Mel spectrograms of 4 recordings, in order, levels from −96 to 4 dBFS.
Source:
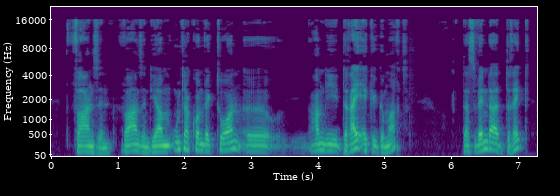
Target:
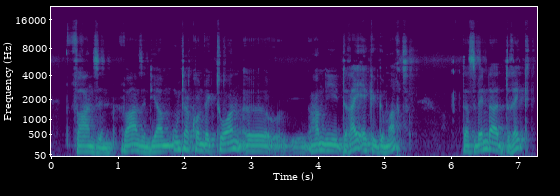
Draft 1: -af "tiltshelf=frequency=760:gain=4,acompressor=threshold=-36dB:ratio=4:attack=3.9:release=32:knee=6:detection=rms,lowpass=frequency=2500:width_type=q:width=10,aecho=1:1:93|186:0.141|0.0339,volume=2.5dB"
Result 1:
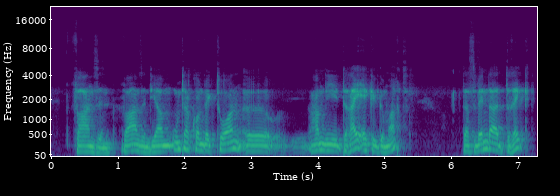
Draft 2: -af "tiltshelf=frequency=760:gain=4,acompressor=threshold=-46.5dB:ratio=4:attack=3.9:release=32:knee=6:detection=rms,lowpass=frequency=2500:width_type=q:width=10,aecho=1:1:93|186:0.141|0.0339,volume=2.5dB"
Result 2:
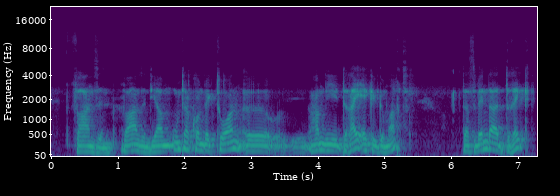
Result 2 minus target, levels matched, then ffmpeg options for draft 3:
2,000 Hz band +8.0 dB
-af "tiltshelf=frequency=760:gain=4,acompressor=threshold=-46.5dB:ratio=4:attack=3.9:release=32:knee=6:detection=rms,lowpass=frequency=6000:width_type=q:width=10,aecho=1:1:93|186:0.141|0.0339,volume=2.5dB"

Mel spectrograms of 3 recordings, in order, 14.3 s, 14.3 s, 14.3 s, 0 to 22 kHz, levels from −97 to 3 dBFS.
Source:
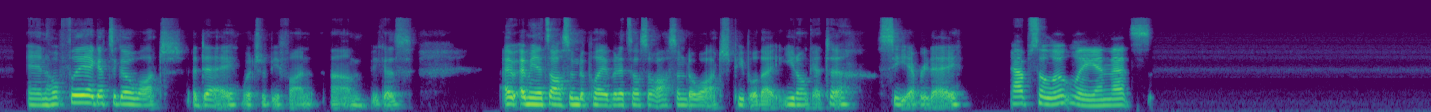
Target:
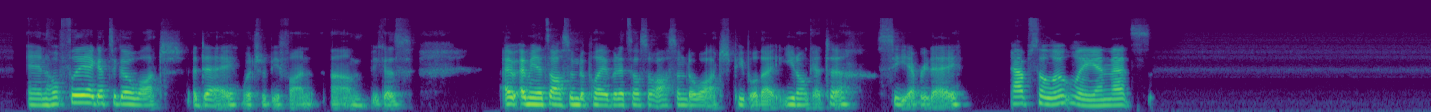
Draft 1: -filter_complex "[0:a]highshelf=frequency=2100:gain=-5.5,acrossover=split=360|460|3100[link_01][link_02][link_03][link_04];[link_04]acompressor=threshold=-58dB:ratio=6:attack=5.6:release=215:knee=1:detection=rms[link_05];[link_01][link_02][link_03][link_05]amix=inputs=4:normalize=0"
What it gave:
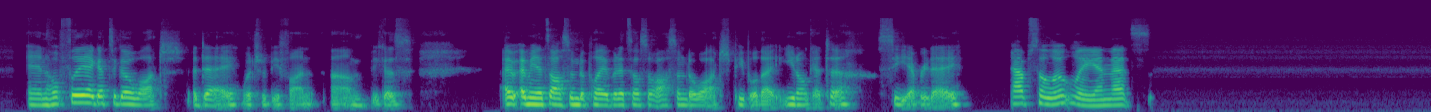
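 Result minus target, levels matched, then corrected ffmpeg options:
4,000 Hz band −3.0 dB
-filter_complex "[0:a]acrossover=split=360|460|3100[link_01][link_02][link_03][link_04];[link_04]acompressor=threshold=-58dB:ratio=6:attack=5.6:release=215:knee=1:detection=rms[link_05];[link_01][link_02][link_03][link_05]amix=inputs=4:normalize=0"

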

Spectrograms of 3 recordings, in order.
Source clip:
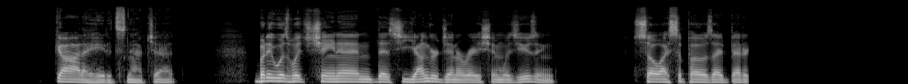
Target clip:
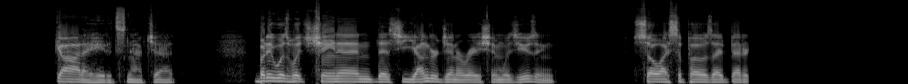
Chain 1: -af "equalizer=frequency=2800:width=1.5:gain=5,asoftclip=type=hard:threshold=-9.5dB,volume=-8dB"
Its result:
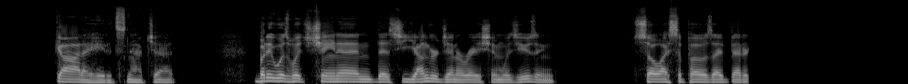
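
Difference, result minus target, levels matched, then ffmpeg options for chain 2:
2,000 Hz band −3.0 dB
-af "equalizer=frequency=2800:width=1.5:gain=13.5,asoftclip=type=hard:threshold=-9.5dB,volume=-8dB"

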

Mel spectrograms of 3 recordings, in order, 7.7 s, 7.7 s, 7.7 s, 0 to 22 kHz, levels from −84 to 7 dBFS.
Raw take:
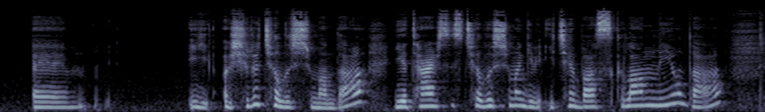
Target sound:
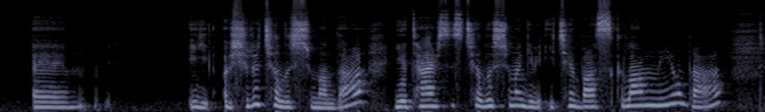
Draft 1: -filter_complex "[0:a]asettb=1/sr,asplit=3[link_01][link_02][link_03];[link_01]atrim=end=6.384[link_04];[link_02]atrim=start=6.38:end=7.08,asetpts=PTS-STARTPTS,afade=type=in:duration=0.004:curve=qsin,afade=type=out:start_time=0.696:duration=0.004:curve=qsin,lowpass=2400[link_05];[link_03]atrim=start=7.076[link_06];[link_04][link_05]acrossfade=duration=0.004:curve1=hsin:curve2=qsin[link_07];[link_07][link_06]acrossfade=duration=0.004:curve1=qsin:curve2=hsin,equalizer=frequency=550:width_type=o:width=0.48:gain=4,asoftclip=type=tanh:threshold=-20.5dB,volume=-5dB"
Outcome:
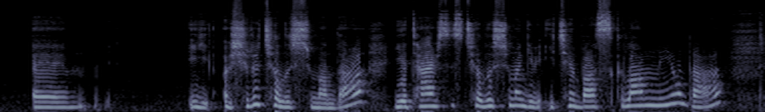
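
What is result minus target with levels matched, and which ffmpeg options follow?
500 Hz band +2.5 dB
-filter_complex "[0:a]asettb=1/sr,asplit=3[link_01][link_02][link_03];[link_01]atrim=end=6.384[link_04];[link_02]atrim=start=6.38:end=7.08,asetpts=PTS-STARTPTS,afade=type=in:duration=0.004:curve=qsin,afade=type=out:start_time=0.696:duration=0.004:curve=qsin,lowpass=2400[link_05];[link_03]atrim=start=7.076[link_06];[link_04][link_05]acrossfade=duration=0.004:curve1=hsin:curve2=qsin[link_07];[link_07][link_06]acrossfade=duration=0.004:curve1=qsin:curve2=hsin,equalizer=frequency=550:width_type=o:width=0.48:gain=-3,asoftclip=type=tanh:threshold=-20.5dB,volume=-5dB"

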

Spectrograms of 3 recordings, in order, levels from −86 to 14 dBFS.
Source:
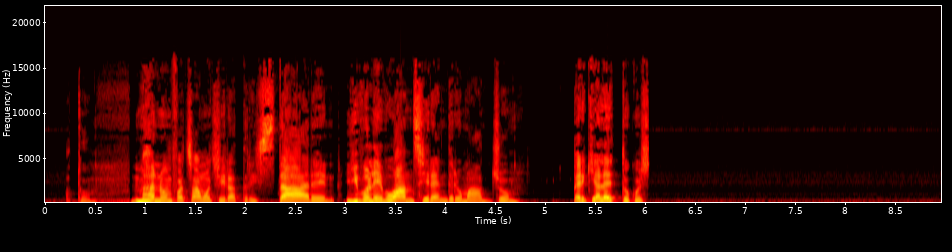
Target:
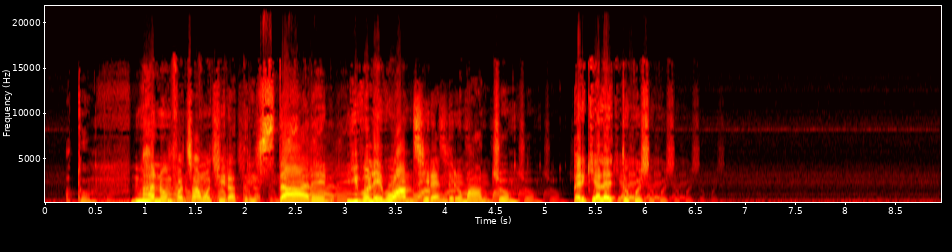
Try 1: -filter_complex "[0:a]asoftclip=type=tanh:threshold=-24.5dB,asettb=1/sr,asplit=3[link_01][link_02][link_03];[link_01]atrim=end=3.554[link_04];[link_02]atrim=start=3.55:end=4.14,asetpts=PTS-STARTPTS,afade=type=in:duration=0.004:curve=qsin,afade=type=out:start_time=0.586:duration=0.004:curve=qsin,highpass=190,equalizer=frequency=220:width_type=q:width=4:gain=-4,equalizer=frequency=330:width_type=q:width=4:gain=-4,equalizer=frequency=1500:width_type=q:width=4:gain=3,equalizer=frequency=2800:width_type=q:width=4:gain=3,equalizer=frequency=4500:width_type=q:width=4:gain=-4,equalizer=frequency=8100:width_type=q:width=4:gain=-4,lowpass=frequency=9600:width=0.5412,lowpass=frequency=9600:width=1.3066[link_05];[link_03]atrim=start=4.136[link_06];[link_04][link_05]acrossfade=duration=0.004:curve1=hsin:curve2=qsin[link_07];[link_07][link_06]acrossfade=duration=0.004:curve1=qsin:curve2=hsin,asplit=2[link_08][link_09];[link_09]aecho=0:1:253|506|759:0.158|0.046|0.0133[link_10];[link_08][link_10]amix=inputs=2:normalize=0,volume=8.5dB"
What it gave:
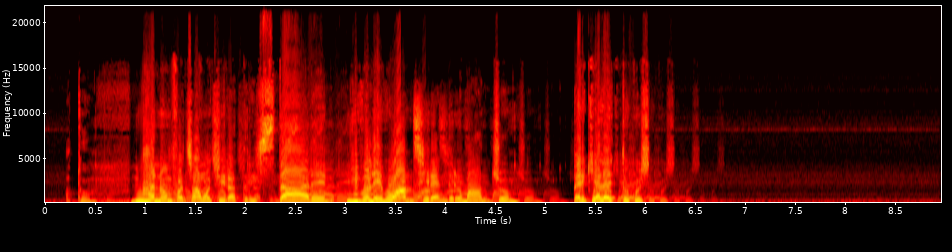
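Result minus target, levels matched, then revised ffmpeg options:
soft clipping: distortion +7 dB
-filter_complex "[0:a]asoftclip=type=tanh:threshold=-16.5dB,asettb=1/sr,asplit=3[link_01][link_02][link_03];[link_01]atrim=end=3.554[link_04];[link_02]atrim=start=3.55:end=4.14,asetpts=PTS-STARTPTS,afade=type=in:duration=0.004:curve=qsin,afade=type=out:start_time=0.586:duration=0.004:curve=qsin,highpass=190,equalizer=frequency=220:width_type=q:width=4:gain=-4,equalizer=frequency=330:width_type=q:width=4:gain=-4,equalizer=frequency=1500:width_type=q:width=4:gain=3,equalizer=frequency=2800:width_type=q:width=4:gain=3,equalizer=frequency=4500:width_type=q:width=4:gain=-4,equalizer=frequency=8100:width_type=q:width=4:gain=-4,lowpass=frequency=9600:width=0.5412,lowpass=frequency=9600:width=1.3066[link_05];[link_03]atrim=start=4.136[link_06];[link_04][link_05]acrossfade=duration=0.004:curve1=hsin:curve2=qsin[link_07];[link_07][link_06]acrossfade=duration=0.004:curve1=qsin:curve2=hsin,asplit=2[link_08][link_09];[link_09]aecho=0:1:253|506|759:0.158|0.046|0.0133[link_10];[link_08][link_10]amix=inputs=2:normalize=0,volume=8.5dB"

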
